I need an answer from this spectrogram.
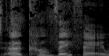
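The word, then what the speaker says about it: covfefe: It's covefe, which is our... I think they're pronouncing it covefe now, but it's C-O-V-F-E-F-E.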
